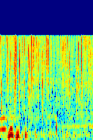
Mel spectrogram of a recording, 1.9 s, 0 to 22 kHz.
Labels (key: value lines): label: biophony, cascading saw
recorder: SoundTrap 600 or HydroMoth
